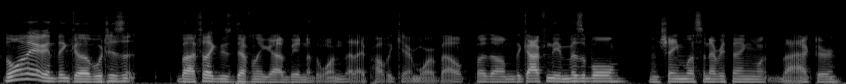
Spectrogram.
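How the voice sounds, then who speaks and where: A man's voice: medium pitch, fairly even intonation, racing, creaky, a bit bright, smooth, no room sound, clean studio sound. A man in a casual podcast chat, talking eagerly and chattily about movies and actors. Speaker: podcast co-host.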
